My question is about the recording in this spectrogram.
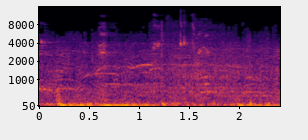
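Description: A basketball being dribbled on a hardwood court, repeated bounces over the steady low rumble of a full arena.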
